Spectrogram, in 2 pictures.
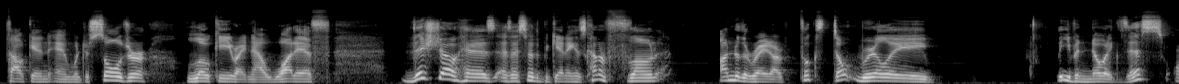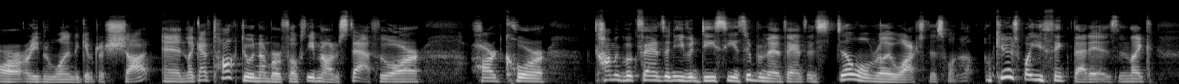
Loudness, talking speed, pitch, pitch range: -18 LUFS, 205 wpm, 145 Hz, 130-175 Hz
